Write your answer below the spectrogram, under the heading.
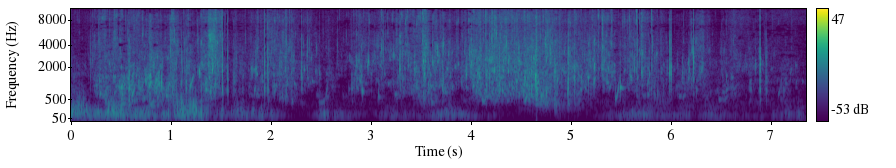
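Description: Seawater sloshing and splashing in uneven surges.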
